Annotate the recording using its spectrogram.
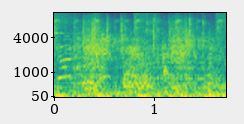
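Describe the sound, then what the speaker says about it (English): A dog barks in the PS2 video game Shinobi, a few yips mixed into dense, continuous game music and action effects at moderate level, with no voices. "It's just one freaking dog."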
